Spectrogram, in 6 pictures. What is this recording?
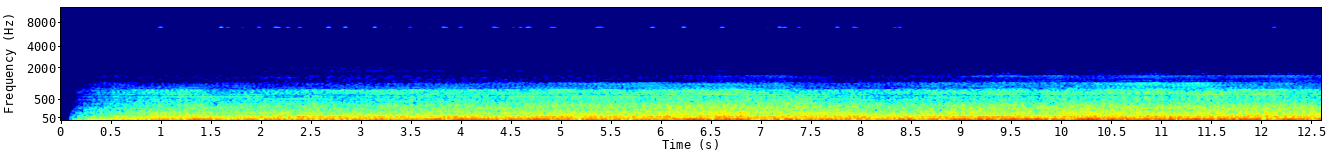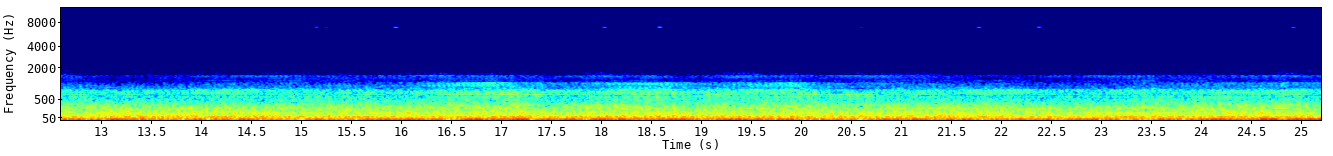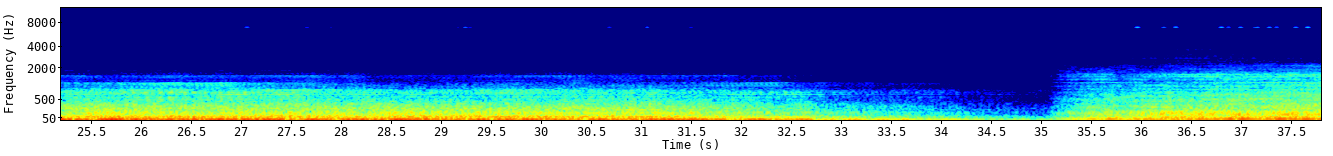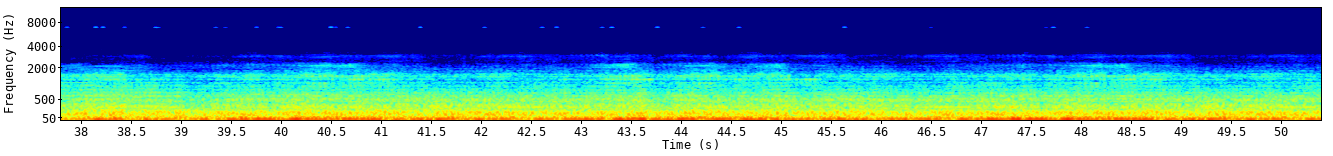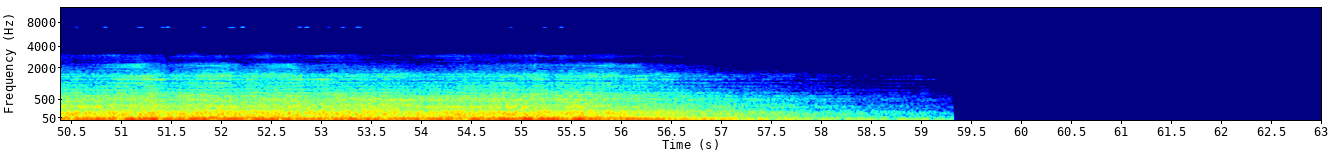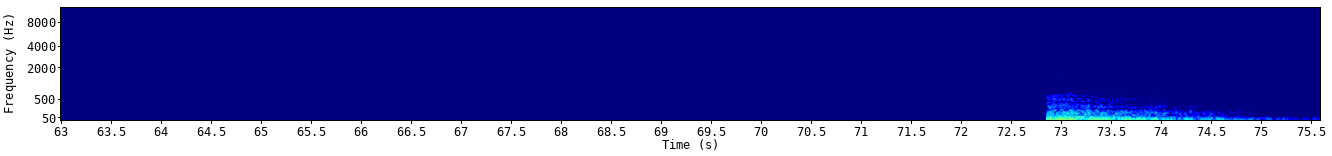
basement low sustained
ambient, artificial, deep, drone, low, pad, soundscape, sustained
